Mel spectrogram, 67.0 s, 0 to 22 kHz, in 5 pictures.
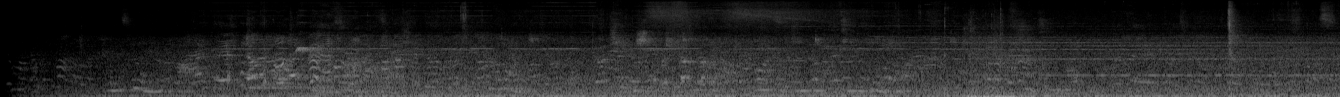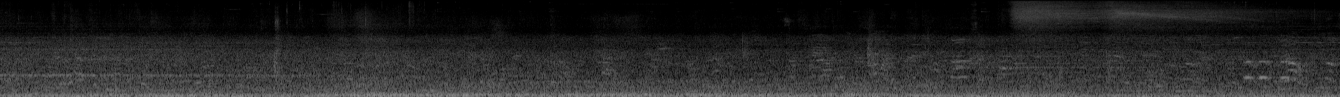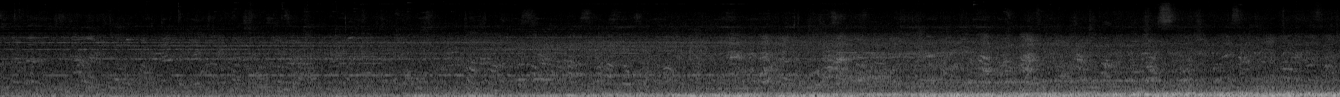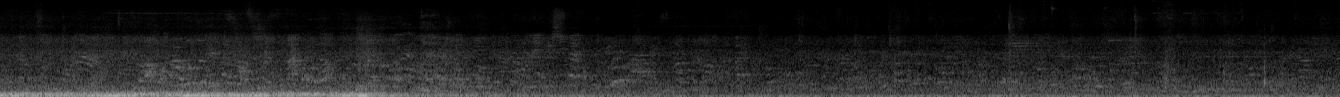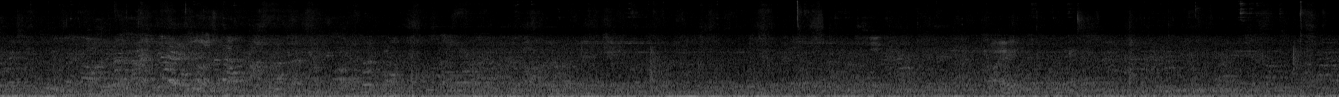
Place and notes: Zhongshan Park Station, Changning District - walking in the Station
walking in the Station, Broadcasting messages in the Station, Binaural recording, Zoom H6+ Soundman OKM II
